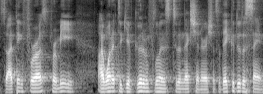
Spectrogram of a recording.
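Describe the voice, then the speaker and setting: A man speaks at a moderate pace in a dark, mellow tone. His intonation is flat and monotone. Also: medium pitch for a man. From Korea, raised in China, US and Russia. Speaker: elementary school teacher. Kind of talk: panel interview in church. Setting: church service.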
